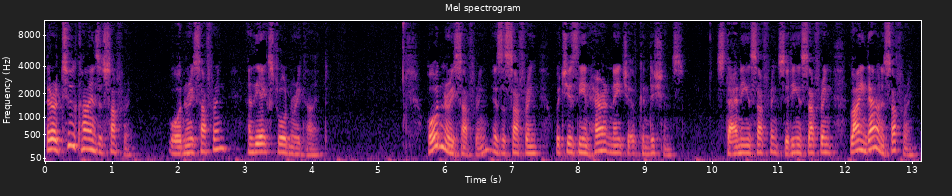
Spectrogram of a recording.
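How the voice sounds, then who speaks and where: Speaking at a medium pitch in an animated but mellow voice, a Buddhist monk narrates a scripted spiritual teaching as an audiobook. He keeps his delivery measured and deliberate, with rhetorical questions throughout.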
